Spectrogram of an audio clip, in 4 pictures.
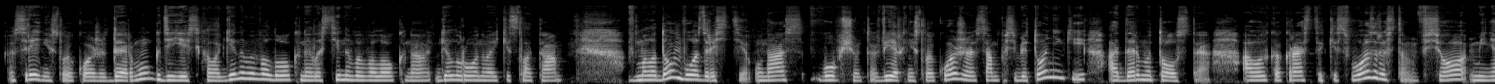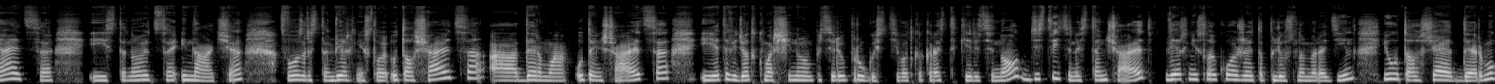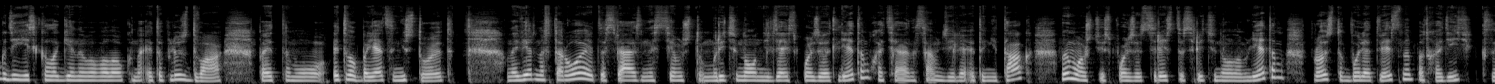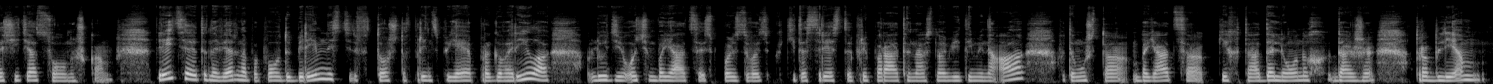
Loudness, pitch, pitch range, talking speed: -20 LUFS, 190 Hz, 180-210 Hz, 150 wpm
